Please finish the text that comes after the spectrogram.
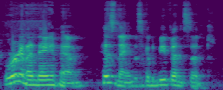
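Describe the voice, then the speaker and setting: Guy running a tabletop game, gravelly voice, kinda bright and sharp, lots of ums. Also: a little high, very animated, slight background noise. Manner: halting, improvised narration full of ums. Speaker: game master.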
